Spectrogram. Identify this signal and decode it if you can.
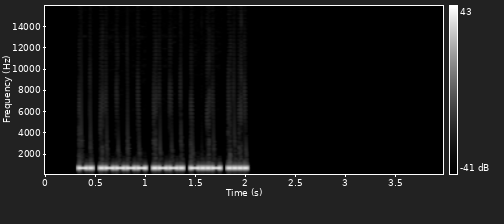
Morse code, heard as a keyed tone, about 45 wpm, 700 Hz. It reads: N1PXH
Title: USA Call Signs - 5 Characters - Repeated 3x - 45wpm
